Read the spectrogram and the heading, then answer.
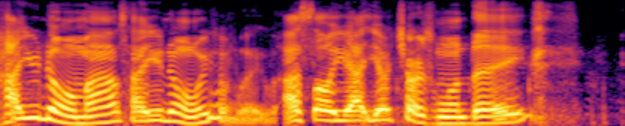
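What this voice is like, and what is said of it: Imitated North Carolina Southern accent. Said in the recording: “I met a guy from North Carolina... forgive me if I offend you because I'm going to get your accent wrong”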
